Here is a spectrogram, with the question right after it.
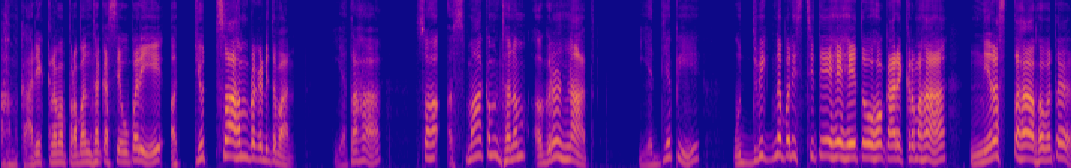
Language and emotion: Sanskrit, angry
